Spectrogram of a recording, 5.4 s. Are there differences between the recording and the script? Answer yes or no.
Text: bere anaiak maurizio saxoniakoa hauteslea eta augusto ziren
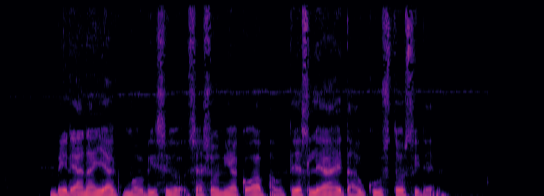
no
